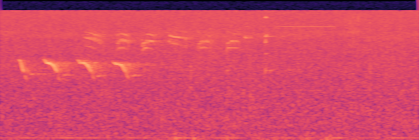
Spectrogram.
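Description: A bird calling: four quick descending notes in about a second, then a fainter, higher run of short notes. A low steady hum continues underneath.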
